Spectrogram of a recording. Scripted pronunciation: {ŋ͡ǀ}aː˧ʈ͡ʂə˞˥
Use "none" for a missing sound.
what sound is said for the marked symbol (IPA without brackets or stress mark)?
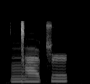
ŋ͡ǀ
